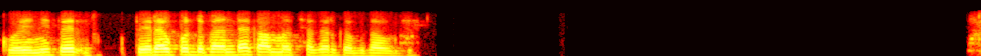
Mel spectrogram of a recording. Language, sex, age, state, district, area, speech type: Dogri, male, 30-45, Jammu and Kashmir, Udhampur, rural, conversation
